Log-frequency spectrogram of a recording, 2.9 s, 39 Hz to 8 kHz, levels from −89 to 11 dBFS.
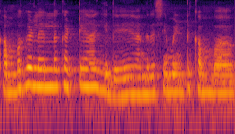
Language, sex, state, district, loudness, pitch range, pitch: Kannada, female, Karnataka, Dakshina Kannada, -15 LUFS, 190-255 Hz, 215 Hz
